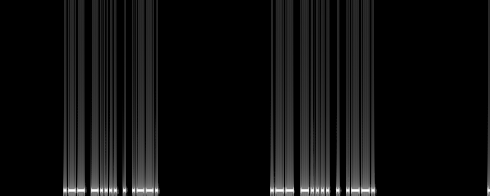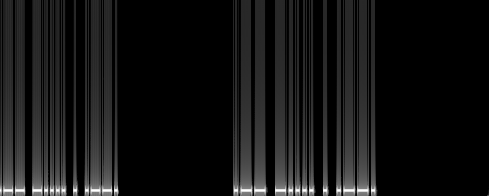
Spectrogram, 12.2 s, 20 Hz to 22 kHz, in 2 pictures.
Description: Morse code, heard as a keyed tone, about 34 wpm, 700 Hz. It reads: W6EP W6EP W6EP W6EP
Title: Speed Racing - USA 1x2 Call Signs 28wpm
